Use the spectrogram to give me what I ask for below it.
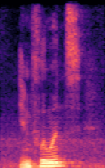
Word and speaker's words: influence: Take what is and slowly, subtly shape it using influence. I guess I can't speak of it. Influence, right? There's the right enunciation on the first syllable.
